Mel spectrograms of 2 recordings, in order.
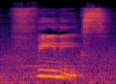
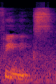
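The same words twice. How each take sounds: First: The first vowel is long. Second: The first vowel is short. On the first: The speaker calls it right. "The first syllable of this word has a long vowel sound" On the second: The speaker calls it wrong. "So it's not phoenix"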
